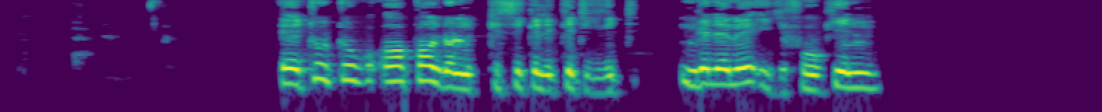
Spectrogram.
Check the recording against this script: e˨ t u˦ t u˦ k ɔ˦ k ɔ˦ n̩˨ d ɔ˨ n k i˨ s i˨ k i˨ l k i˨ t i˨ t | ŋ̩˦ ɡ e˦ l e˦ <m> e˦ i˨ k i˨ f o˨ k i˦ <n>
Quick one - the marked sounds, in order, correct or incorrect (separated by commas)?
correct, correct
